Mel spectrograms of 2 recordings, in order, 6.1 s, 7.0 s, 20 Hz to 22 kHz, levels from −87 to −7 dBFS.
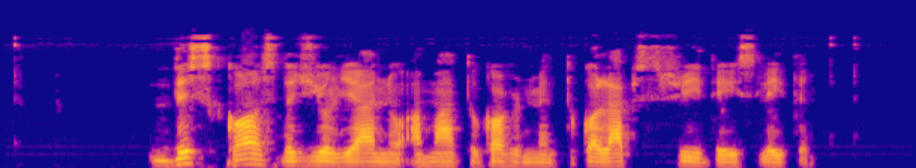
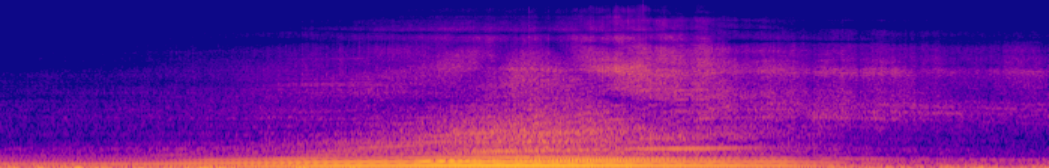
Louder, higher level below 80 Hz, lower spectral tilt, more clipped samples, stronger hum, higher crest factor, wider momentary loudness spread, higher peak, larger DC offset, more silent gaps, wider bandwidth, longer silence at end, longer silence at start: first, -20 LUFS vs -26 LUFS; second, -50 dBFS vs -36 dBFS; second, -3 dB/octave vs -6.5 dB/octave; neither; neither; first, 20 dB vs 14 dB; second, 14 LU vs 19 LU; first, 0 dBFS vs -12 dBFS; neither; neither; second, 10 kHz vs 14 kHz; first, 0.7 s vs 0 s; about the same, 0.1 s vs 0 s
